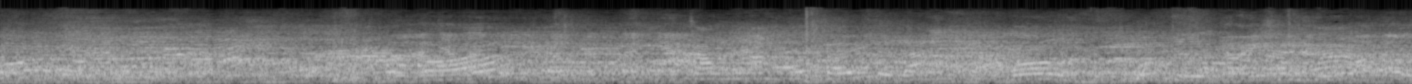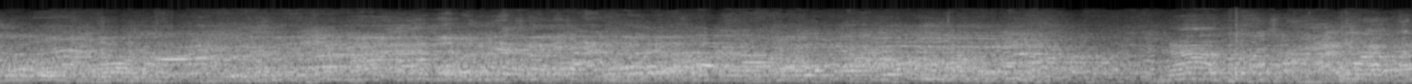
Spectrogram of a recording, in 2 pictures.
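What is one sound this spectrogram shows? A crowd of children and adults chatter and call out excitedly close by.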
